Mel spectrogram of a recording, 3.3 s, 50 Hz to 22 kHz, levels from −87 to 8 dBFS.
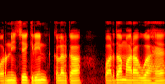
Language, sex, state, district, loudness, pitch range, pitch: Hindi, male, Jharkhand, Deoghar, -17 LUFS, 115-125 Hz, 120 Hz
